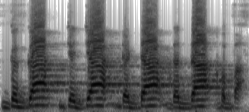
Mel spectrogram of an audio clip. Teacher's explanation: ਇਹਨਾਂ ਨੂੰ ਉਚਾਰਨ ਕਰਨ ਲੱਗੇ ਸਾਡੇ ਸੁਰਤੰਦਾਂ ਦੇ ਵਿੱਚ ਜਿਹੜੀ ਉਹ ਕੰਬਾਹਟ ਪੈਦਾ ਹੁੰਦੀ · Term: ਨਾਦੀ ਧੁਨੀਆਂ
